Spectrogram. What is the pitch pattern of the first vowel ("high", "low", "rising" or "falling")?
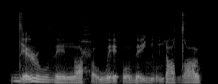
high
